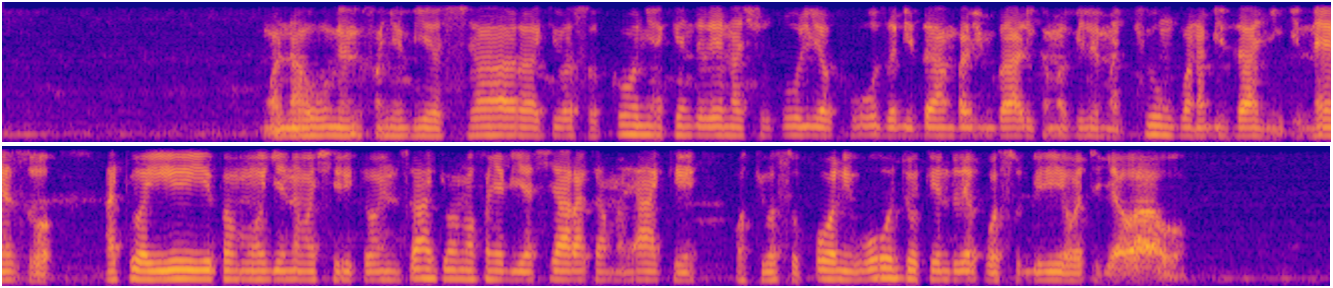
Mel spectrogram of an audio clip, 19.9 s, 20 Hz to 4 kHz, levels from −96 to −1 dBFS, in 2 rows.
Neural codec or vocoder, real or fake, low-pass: vocoder, 22.05 kHz, 80 mel bands, HiFi-GAN; fake; 3.6 kHz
